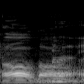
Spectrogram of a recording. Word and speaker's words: Louisville: Well, you gotta let your tongue just like go dead when you say it, so it's like Louisville.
